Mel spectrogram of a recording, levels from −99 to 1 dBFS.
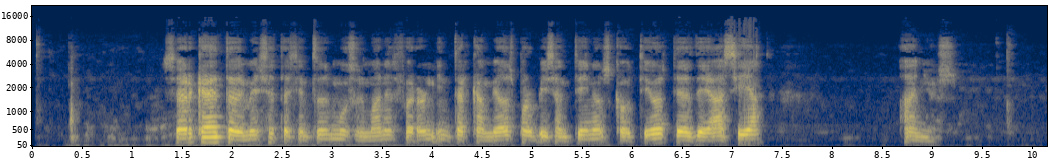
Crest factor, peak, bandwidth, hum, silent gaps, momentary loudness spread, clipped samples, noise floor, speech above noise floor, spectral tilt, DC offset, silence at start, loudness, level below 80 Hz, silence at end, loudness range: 18 dB; 0 dBFS; 10 kHz; none; none; 16 LU; under 0.1%; -65 dBFS; 48 dB; -4 dB/octave; under 0.1%; 0.4 s; -18 LUFS; -54 dBFS; 0.95 s; 3 LU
